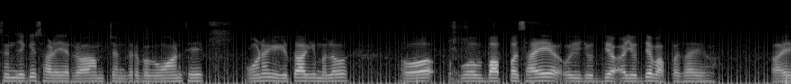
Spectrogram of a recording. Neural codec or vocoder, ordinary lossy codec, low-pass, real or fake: none; none; none; real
